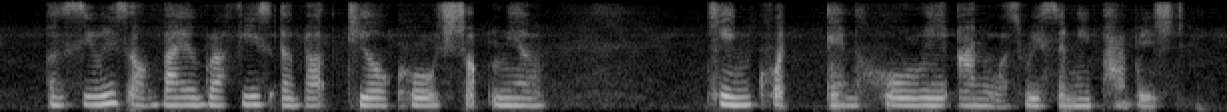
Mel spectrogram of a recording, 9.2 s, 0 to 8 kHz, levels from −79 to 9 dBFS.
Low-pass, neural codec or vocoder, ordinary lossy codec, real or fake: 7.2 kHz; codec, 44.1 kHz, 2.6 kbps, DAC; none; fake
